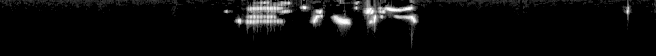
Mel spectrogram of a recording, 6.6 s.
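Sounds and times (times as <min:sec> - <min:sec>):
European goldfinch twittering chirps: 0:02.3 - 0:04.2.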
